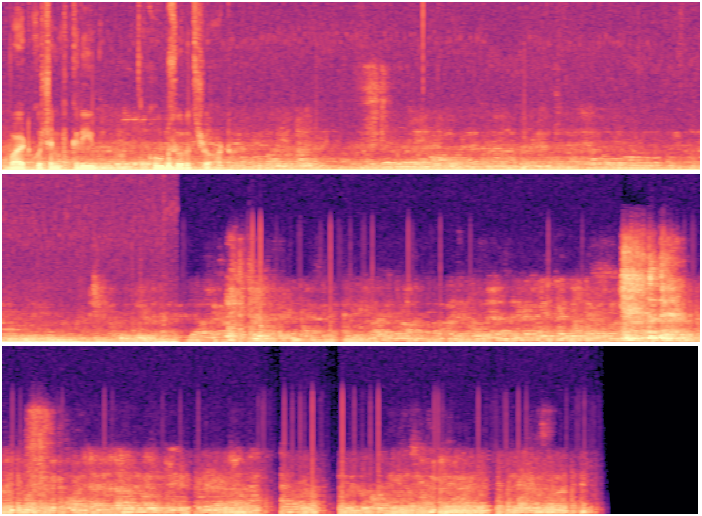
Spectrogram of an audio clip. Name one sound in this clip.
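A crowd of men murmurs and chatters nearby in a room.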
